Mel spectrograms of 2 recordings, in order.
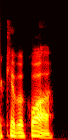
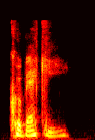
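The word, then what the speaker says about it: Québécois: Yeah, so it's Quebec, and then the people there are Quebecois. – I would say Quebec-y.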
